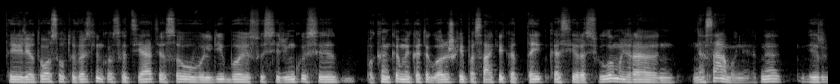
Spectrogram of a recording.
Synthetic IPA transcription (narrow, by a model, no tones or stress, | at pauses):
t̪ɐɪlʲiɛt̪ʊʋoːsɐʊt̪oːʋʲɛrsʲlɪnʲɪŋkoːɐsoːt͡s̪ʲɪjæːt̪sʲjɛsɑːʋoːʋɐlʲd̪ʲiːboːjɛsʊsʲɪɾʲɪŋkʊsʲɪpɐkɐŋkɐmɐɪkɐt̪ʲɛɡoːɾʲɪʃkɐɪpɐsɑːkʲeːkɐt̪tɐɪkɐsiːɾɐsʲuːlˠoːmɐiːɾɐnʲɛsɑːmoːnʲeːɐɾʲnʲɛɪr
